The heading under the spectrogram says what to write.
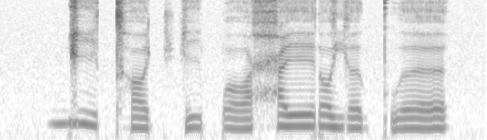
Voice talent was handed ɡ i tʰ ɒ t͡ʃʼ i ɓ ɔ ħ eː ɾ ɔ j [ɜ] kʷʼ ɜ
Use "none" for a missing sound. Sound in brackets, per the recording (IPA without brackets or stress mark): ɜ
